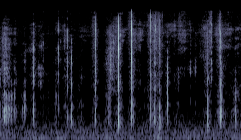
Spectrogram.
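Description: A small hollow blue plastic box is held in one hand and tapped with the fingertips of the other. Quiet, irregular, crisp taps and clicks with a hollow mid tone and very short decay sound over a soft, steady background hiss. A few louder, brighter taps stand out among the lighter ones.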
